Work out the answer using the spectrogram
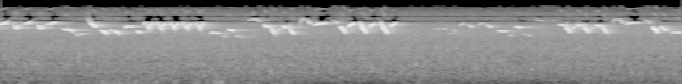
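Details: A Eurasian wren on a forest road along a stream sings loudly and energetically, very high rapid trills and sharp notes in quick bursts, with a steady rush of running water behind.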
